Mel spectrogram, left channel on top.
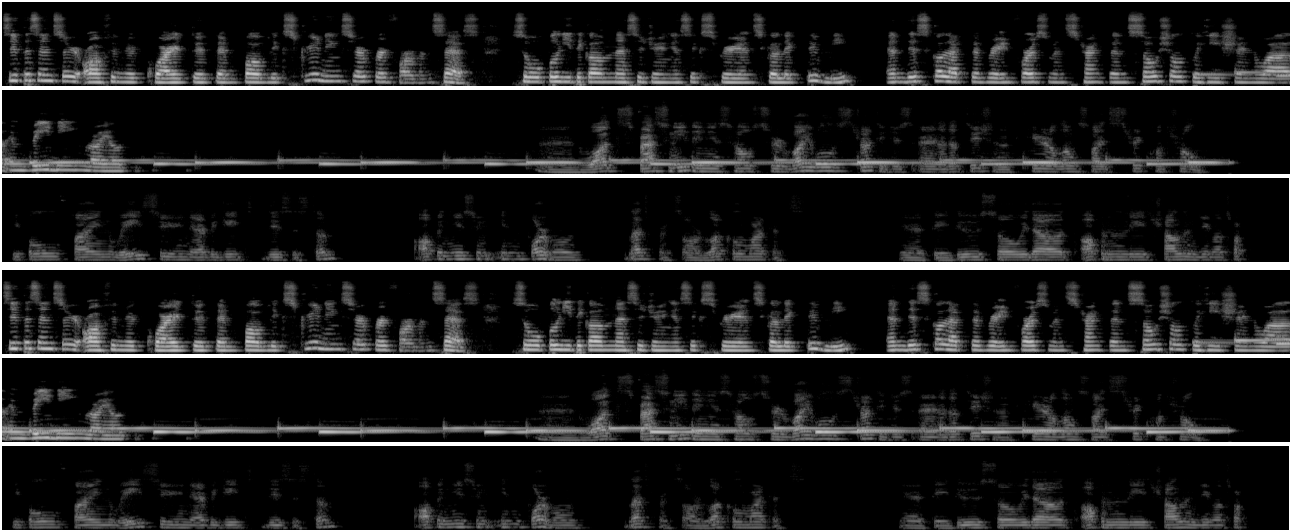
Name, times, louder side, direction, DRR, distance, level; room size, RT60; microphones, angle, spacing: voice 1, 0.0-8.5 8.8-14.1, equal, 10° right, 0.4 m, -25 dB
sound 1, 11.9-25.1, right 3 dB, 85° right, 0.5 m, -29 dB
voice 2, 18.2-24.9 25.9-29.1 29.9-31.5 32.0-33.8 34.7-38.1, equal, 5° left, 1.0 m, -40 dB
2.7 x 2.1 x 2.2 m
head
